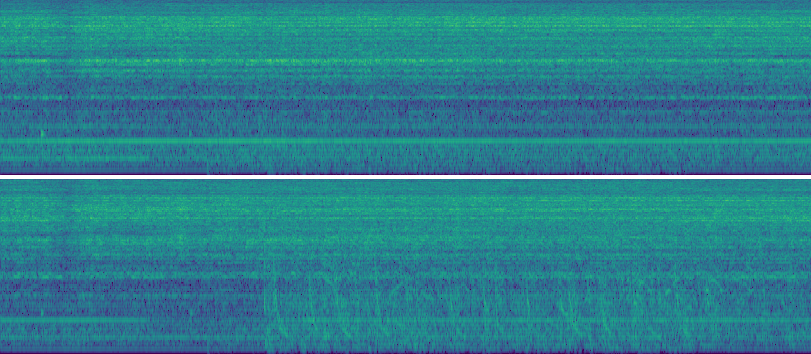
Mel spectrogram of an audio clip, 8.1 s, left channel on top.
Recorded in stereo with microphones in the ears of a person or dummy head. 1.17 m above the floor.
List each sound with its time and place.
0.0 s running water: 20° right (ahead or behind), 1.4 m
